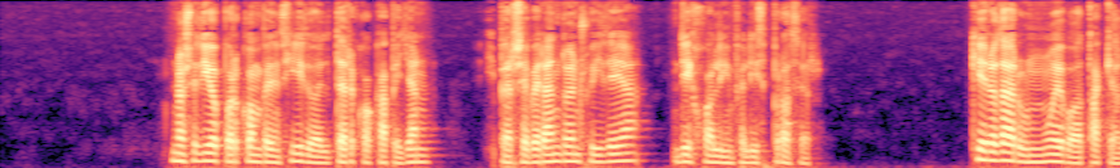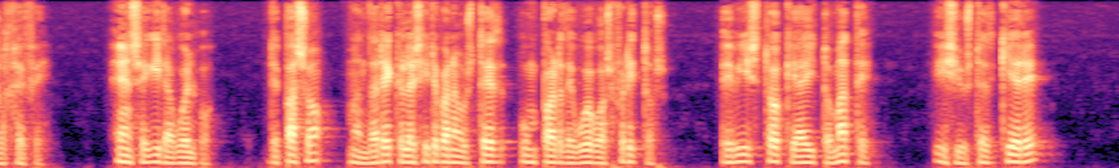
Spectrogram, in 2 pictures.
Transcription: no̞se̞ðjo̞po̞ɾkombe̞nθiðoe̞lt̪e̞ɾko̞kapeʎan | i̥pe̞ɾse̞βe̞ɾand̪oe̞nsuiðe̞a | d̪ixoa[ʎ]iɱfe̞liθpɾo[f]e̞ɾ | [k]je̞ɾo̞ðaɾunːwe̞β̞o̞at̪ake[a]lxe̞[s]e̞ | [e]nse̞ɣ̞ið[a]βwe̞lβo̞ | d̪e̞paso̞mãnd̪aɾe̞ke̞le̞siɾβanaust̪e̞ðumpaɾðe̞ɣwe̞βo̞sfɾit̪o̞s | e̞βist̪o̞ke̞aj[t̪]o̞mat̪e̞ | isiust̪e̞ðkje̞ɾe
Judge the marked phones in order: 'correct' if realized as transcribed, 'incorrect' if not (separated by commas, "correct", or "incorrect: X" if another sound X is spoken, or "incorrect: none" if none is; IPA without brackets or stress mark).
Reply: incorrect: l, incorrect: θ, correct, correct, incorrect: f, correct, correct, correct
